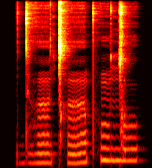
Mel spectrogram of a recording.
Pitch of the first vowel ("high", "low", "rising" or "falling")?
low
